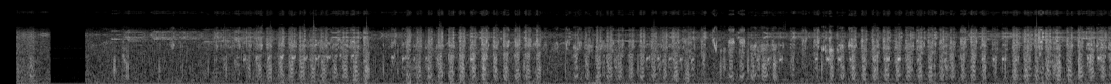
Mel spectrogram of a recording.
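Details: Black storks at a Hungarian nest during feeding, 26 May 2019 at 18:53: dense, rapid rasping pulses, roughly three per second, rising and falling in a continuous noisy chatter, after a brief dropout at the start.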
